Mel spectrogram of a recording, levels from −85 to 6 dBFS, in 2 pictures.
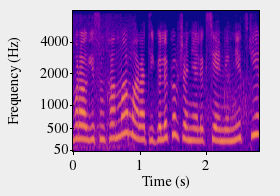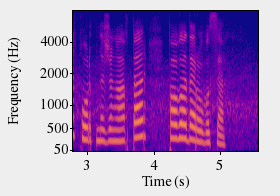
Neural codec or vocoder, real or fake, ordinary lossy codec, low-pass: codec, 16 kHz, 6 kbps, DAC; fake; none; none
